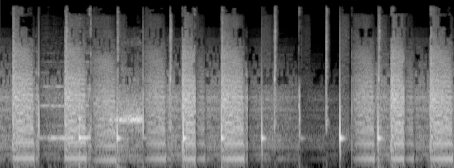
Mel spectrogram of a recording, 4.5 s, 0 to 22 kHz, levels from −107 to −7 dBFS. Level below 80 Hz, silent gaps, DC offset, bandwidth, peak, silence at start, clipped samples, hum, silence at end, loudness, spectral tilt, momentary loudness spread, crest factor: -62 dBFS; none; under 0.1%; 19.5 kHz; -8 dBFS; 0 s; under 0.1%; none; 0 s; -25 LUFS; -1.5 dB/octave; 9 LU; 20 dB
